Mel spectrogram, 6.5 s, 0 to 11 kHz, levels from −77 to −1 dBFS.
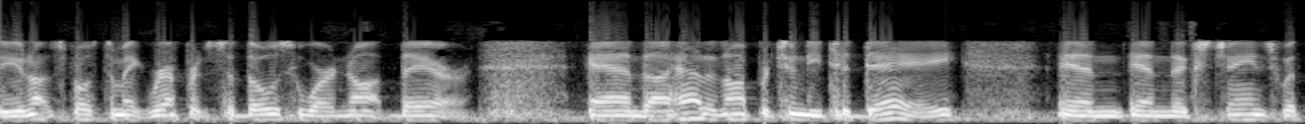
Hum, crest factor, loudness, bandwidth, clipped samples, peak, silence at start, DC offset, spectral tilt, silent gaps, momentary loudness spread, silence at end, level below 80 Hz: none; 8 dB; -9 LUFS; 6.4 kHz; 2%; 0 dBFS; 0 s; under 0.1%; -8 dB/octave; none; 8 LU; 0 s; -44 dBFS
